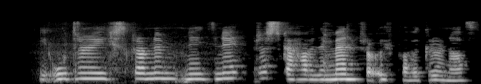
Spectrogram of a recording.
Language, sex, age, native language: Icelandic, female, 12, Polish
